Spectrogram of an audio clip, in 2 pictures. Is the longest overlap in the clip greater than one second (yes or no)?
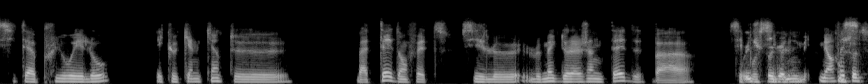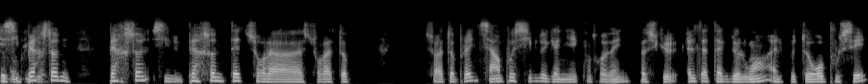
yes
